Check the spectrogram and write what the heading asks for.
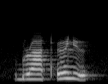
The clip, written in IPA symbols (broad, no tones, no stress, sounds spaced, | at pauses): b ɹ ã tʼ ʏ lʲ ɨ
